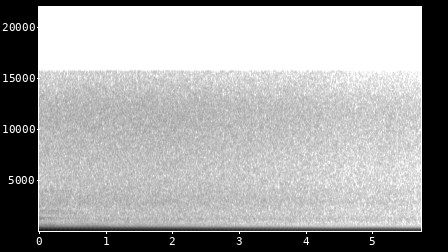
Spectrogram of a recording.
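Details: No animal sound; a low, steady hum slowly fades over several seconds.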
